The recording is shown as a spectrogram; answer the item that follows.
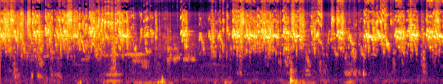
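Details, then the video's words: Budgerigars of a pet family chatter in long runs of scratchy warbling chirps and squawks, pausing briefly now and then, with faint knocks in the background. "Cute Budgies Chirping Sounds"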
